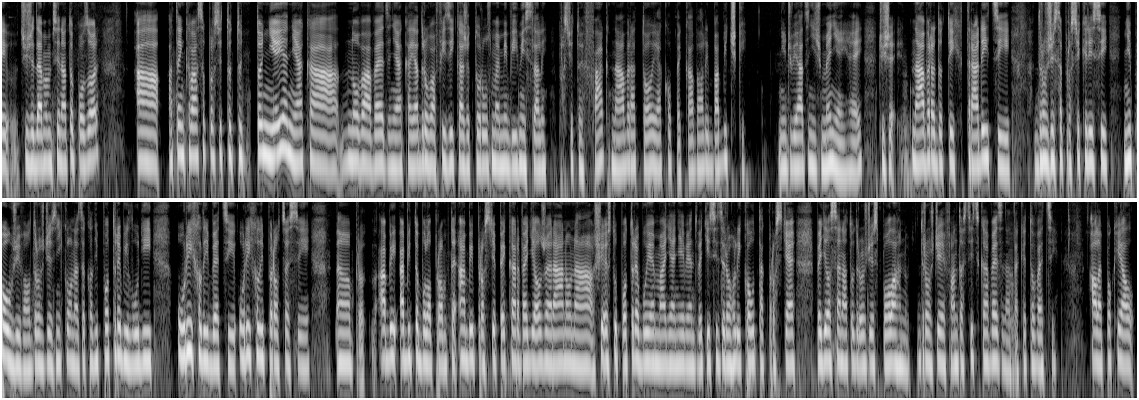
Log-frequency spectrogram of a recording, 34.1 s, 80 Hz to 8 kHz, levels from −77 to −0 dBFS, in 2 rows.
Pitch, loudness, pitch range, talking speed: 180 Hz, -16 LUFS, 175-190 Hz, 175 wpm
